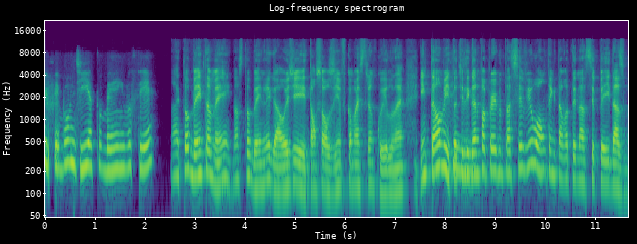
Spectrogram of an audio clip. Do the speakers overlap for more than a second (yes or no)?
no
